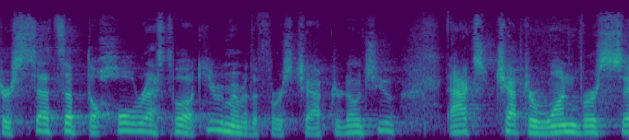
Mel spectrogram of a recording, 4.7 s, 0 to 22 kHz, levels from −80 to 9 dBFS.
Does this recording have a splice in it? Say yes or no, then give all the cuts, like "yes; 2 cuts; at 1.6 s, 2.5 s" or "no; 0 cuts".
yes; 1 cut; at 1.3 s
